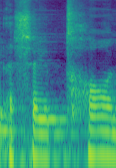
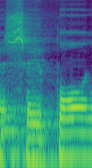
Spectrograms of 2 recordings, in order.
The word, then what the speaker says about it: الشيطان: The second mistake they make is that they make whispering when they pronounce ta and they say الشيطان الرجيم, which is not correct because ta is not whispered. We say من الشيطان الرجيم.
